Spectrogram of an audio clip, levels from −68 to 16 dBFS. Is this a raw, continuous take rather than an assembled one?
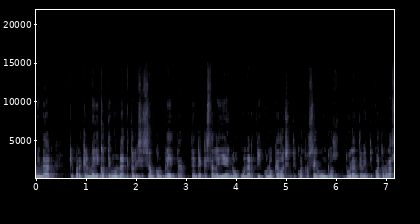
no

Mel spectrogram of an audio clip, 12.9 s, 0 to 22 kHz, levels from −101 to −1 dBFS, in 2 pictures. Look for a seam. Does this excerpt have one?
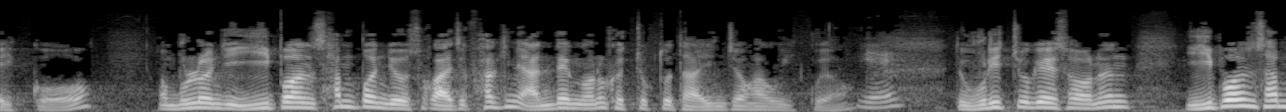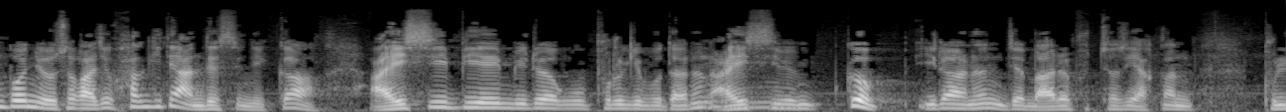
yes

